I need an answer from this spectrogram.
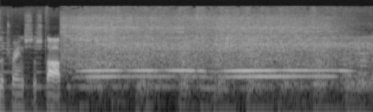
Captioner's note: train whistle blowing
